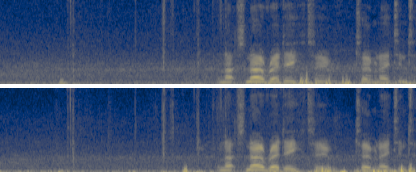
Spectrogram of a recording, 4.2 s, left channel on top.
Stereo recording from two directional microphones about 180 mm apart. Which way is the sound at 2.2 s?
25° right (ahead or behind).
